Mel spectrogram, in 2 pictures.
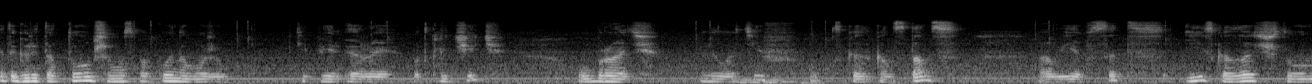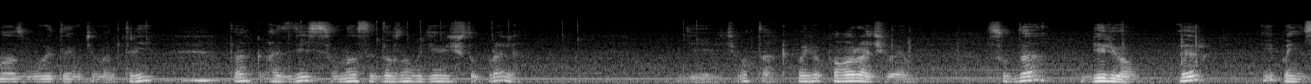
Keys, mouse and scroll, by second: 1.3 click, 2.3-5.3 drag, 6.9 click, 8.1 click, 10.3 click, 11.5-14.5 drag, 16.0-19.8 drag, 19.9 click, 22.0 KP_1, 23.3-24.9 scroll down 2, 24.9 r.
